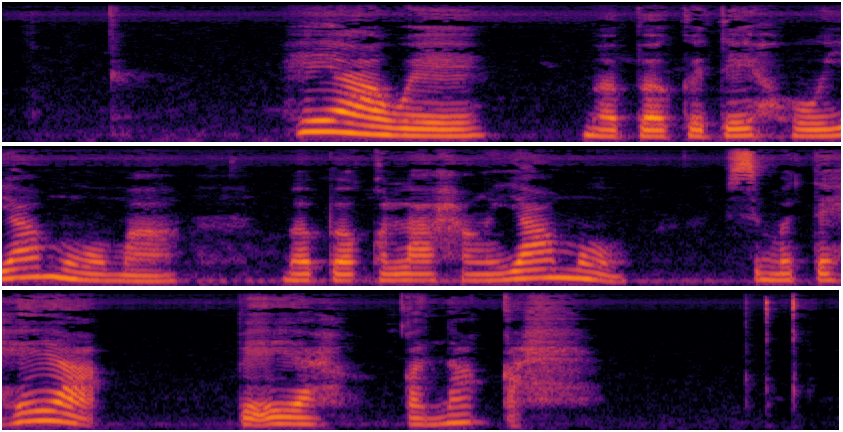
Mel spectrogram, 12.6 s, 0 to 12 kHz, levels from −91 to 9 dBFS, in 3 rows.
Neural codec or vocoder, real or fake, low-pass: none; real; 10.8 kHz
